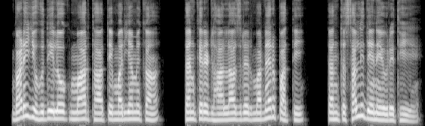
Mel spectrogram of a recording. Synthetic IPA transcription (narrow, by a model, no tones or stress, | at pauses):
bɐɽejɐɦuːd̪iloːkmaːɾt̪ʰat̪emɐɾɪjɐmekã | t̪ɐnkeɾeɖʱaːlaːzɾeɾmɐɾneɾapaːt̪i | t̪ɐnt̪ɐsɐlːid̪eːñeuɾet̪ʰieː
